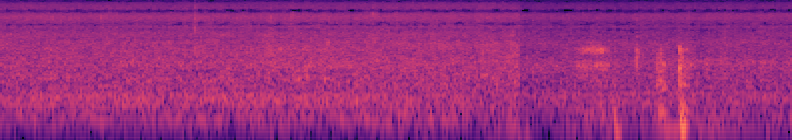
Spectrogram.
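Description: Rushing water at Balinarin Falls, a continuous broadband roar of falling water and stream flow, steady throughout with a few brief splashes or knocks near the end.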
